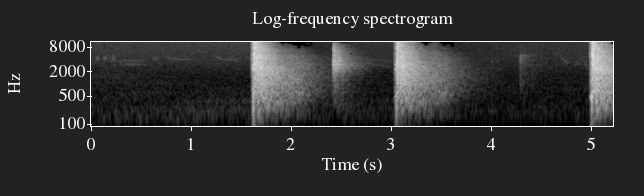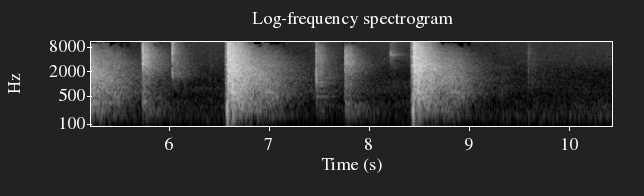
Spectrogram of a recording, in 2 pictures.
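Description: Pistol fired five times, the shots spaced about one and a half to two seconds apart, each a loud crack that rings off over about half a second. Fainter sharp cracks fall between the shots.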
